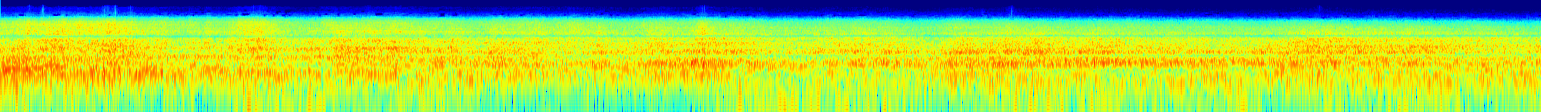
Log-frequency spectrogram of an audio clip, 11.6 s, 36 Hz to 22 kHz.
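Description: Jet engines of a Boeing 757-200 during its landing rollout: a loud, steady rush of engine noise with a thin high whine running through it.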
